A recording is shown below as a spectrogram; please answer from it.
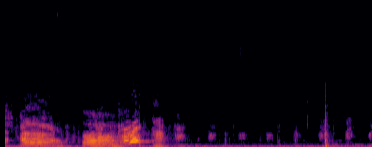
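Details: During protection training, a Bull Terrier gives two rough, throaty, drawn-out barks in quick succession, slightly growling, followed by a few faint, short, clipped sounds and a single sharp knock.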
